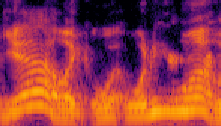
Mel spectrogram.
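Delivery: high mock-exasperated "what do you want?"; mock defiant. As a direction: toss it back as a teen shrugging off the parents. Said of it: "And I'm like".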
